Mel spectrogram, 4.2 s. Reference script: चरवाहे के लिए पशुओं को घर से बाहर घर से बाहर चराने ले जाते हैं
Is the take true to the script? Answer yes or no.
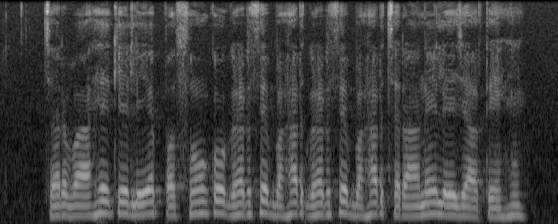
yes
